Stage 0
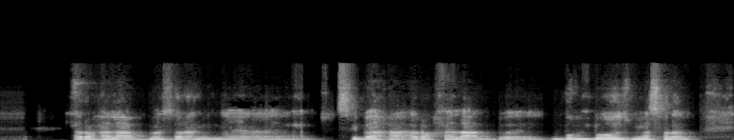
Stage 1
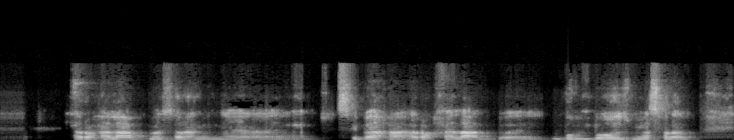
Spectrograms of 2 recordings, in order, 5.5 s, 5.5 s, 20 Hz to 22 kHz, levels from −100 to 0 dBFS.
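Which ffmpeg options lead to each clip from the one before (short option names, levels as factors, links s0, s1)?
-af "highpass=f=310:w=0.5412,highpass=f=310:w=1.3066,tiltshelf=f=970:g=-8"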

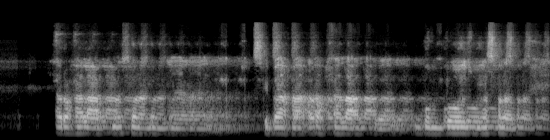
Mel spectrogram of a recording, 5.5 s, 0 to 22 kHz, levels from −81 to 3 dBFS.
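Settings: -af "aecho=1:1:186|372|558|744|930:0.398|0.163|0.0669|0.0274|0.0112,volume=2.11"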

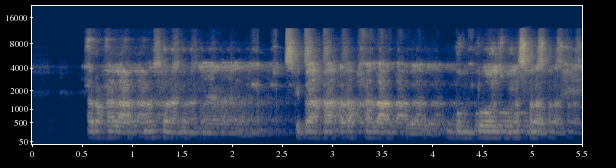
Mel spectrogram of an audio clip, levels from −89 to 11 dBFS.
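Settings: -af "agate=range=0.316:threshold=0.00501:ratio=16:detection=peak,tiltshelf=f=1300:g=-8.5,flanger=delay=8.8:depth=7.7:regen=76:speed=0.56:shape=sinusoidal,volume=0.708"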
